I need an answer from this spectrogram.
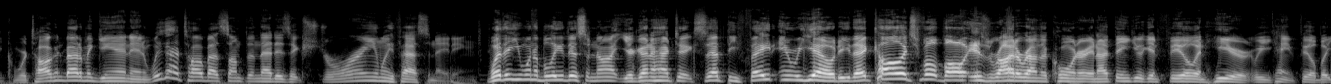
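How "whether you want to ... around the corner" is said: loud, high, excited hype voice. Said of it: "you can hear the excitement in my voice".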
